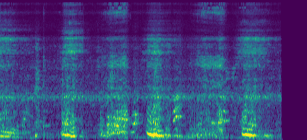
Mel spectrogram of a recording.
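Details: Sleeping infant snoring; soft, low rattling noises rising and falling with the breath.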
